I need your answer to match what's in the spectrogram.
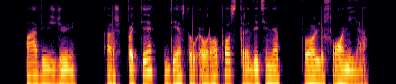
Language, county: Lithuanian, Vilnius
